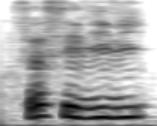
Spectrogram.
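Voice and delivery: high cooing voice for the cat; pet talk. Real, not acted.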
